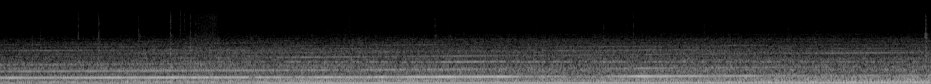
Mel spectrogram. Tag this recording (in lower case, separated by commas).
vehicle, car, car passing by, motor vehicle (road)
